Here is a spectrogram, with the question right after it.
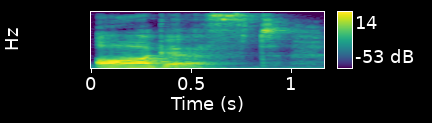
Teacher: So our stress there is duh. Stress on the first syllable. And that first syllable is only a vowel sound.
